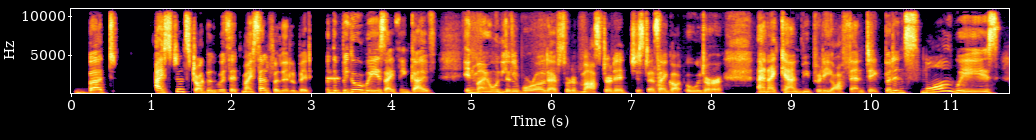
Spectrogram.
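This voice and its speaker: A woman's voice: lowish voice, expressive, moderate pace. A middle-aged woman with an Indian accent, answering interview questions in a candid, earnest and reflective way. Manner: candid, earnest, says "frankly" and "right?" often. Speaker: guest, health system executive.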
